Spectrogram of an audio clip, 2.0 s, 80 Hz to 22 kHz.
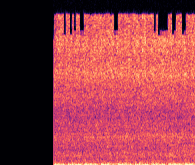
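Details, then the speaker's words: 2008 Audi Q7 4.2 V8 idling with a rapid, even low puffing: an exhaust leak at the left catalytic converter from a failed expansion joint; the engine also has a history of startup misfires. "It's got an exhaust leak, as you can hear. There's a catalytic converter on the left side because the expansion clutch joint has failed."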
